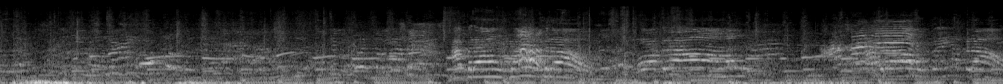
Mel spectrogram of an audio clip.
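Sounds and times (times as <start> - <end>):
music: 0.0 - 10.0
children calling out: 0.8 - 10.0.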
